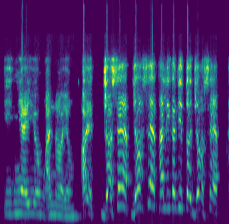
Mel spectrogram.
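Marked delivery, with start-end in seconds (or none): 1.2-3.3 put-on Pinoy mom accent. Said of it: "ginagaya-gaya".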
